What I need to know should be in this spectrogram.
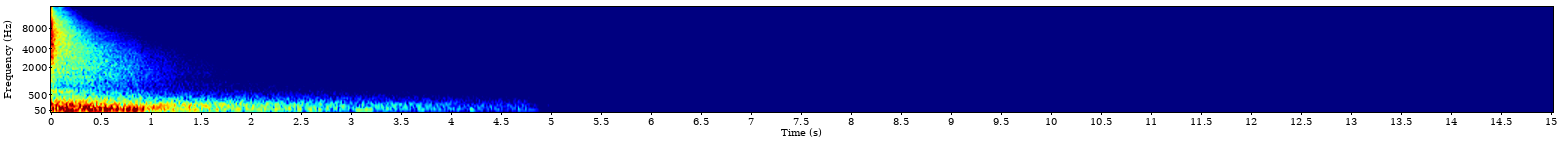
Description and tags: Cinematic Dramatic Stinger Drum Hit Drama
Stinger for adding drama to your scene
Cinematic, Dramatic, Drum-Hit, Stinger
